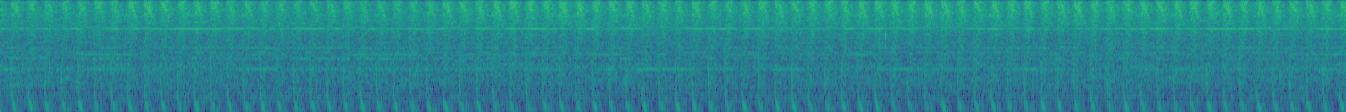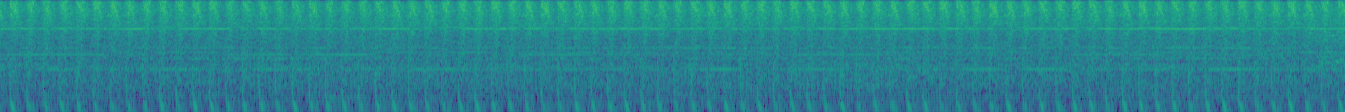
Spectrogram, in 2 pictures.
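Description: A helicopter in the video game GTA Online, a loud, steady, close rotor drone with rapid even chopping pulses that runs continuously with no talk.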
